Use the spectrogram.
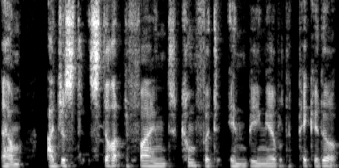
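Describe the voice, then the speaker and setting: A man's tone is dark and mellow, somewhat breathy. He moves at a moderate pace with monotone, flat intonation. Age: 60s. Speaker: musician. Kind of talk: podcast interview. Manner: halting, with many restarts.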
